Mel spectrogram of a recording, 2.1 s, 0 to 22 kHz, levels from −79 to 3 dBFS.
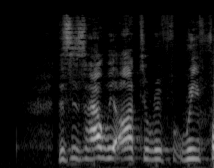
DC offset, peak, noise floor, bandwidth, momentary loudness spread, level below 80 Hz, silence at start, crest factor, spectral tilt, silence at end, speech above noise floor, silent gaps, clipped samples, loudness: under 0.1%; -14 dBFS; -62 dBFS; 15.5 kHz; 10 LU; -76 dBFS; 0.6 s; 18 dB; -2 dB/octave; 0 s; 31 dB; none; under 0.1%; -31 LUFS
